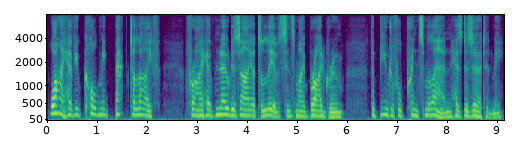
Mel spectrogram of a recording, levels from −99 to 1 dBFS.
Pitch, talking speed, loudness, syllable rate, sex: 155 Hz, 165 wpm, -19 LUFS, 4.7 syllables/s, male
